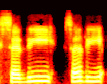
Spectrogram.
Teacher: I just stretch the ya that's preceded by a kasra · I'm just pronouncing the ra and I'm stretching it because of the ya. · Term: mud letters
